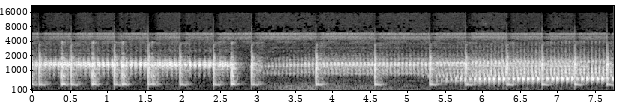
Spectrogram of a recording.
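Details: Frogs, toads and tree frogs chorusing in nature. Fast repeated knocks ride over a droning trill that briefly drops away near the middle, then a lower pulsed rattle rises as the chorus returns.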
